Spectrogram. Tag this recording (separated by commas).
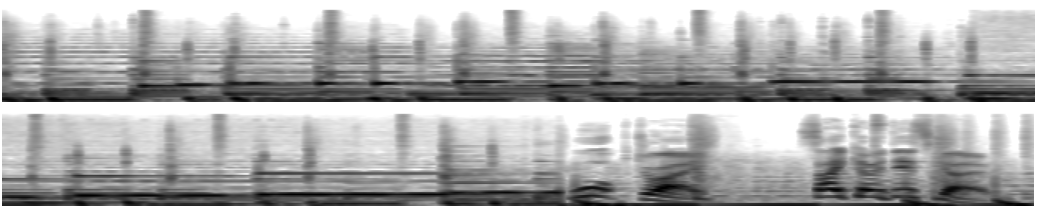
Speech, Music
